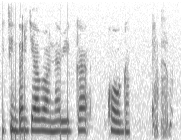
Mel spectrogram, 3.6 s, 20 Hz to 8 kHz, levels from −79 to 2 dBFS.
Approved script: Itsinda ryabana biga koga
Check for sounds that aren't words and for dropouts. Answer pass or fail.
fail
